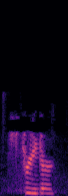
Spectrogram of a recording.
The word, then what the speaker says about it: Streator: Streator, Illinois. Is that how it's said? – Streator.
